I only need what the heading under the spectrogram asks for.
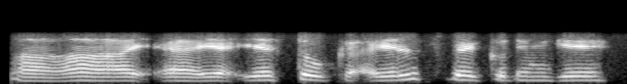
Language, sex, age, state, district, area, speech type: Kannada, female, 60+, Karnataka, Udupi, rural, conversation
